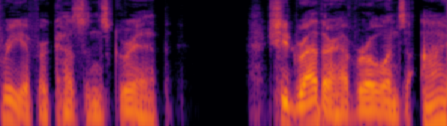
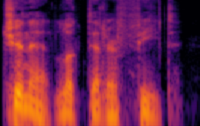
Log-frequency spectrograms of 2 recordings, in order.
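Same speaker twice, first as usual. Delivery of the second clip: plain reading voice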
